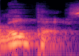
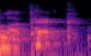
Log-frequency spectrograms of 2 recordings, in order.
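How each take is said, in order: First: "LaTeX" said LAY-tek; long-A pronunciation. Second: "LaTeX" said lah-TEK, softer; short-A pronunciation. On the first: Teacher admits using both names, here "LaTeX" as LAY-tek. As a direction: say "LaTeX" with first syllable like lay. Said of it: "Sometimes I call". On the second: Teacher admits using both names, here "LaTeX" softly as lah-TEK. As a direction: say "LaTeX" with first syllable like lah. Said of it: "sometimes I call". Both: Shown as a demonstration.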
